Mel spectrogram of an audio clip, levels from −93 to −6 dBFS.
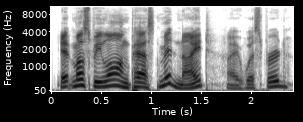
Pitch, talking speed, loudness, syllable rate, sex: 180 Hz, 200 wpm, -17 LUFS, 5.1 syllables/s, male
